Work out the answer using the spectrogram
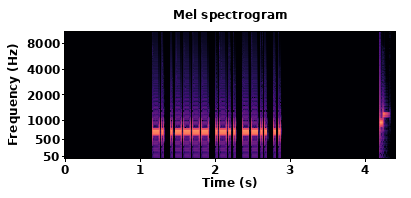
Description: Morse code, heard as a keyed tone, about 40 wpm, 700 Hz. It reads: N1LZI
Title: USA Call Signs - 5 Characters - 6x Character Spacing - 40wpm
